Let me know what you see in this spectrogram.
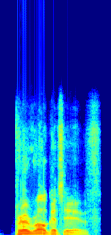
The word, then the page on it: Prerogative: British English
